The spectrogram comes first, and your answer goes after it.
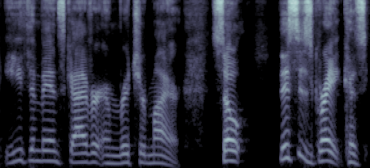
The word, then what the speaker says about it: Meyer: Comicsgate people such as, Ethan Van Sciver and Richard C. Myers. It's just Meyer.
